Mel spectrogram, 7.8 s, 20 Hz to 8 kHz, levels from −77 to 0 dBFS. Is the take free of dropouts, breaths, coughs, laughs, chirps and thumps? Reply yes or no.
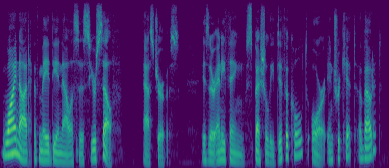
no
